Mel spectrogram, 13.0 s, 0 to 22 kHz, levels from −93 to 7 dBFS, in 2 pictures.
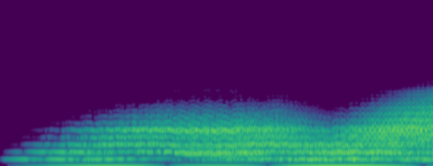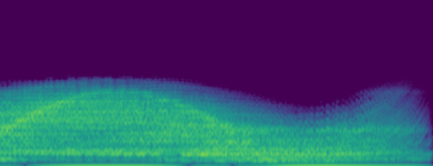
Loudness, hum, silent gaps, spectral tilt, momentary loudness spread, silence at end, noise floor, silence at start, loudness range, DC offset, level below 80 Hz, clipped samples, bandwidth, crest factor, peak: -18 LUFS; none; none; -13 dB/octave; 12 LU; 0 s; -38 dBFS; 0 s; 5 LU; 3%; -56 dBFS; under 0.1%; 3.1 kHz; 14 dB; -2 dBFS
